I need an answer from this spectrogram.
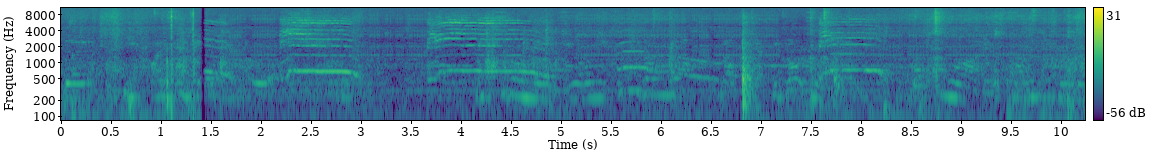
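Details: Kurumi, a roughly four-year-old orange tabby mixed-breed house cat, pesters for dinner with three or four drawn-out, arching meows spread across the stretch, a human voice and household noises running underneath.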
